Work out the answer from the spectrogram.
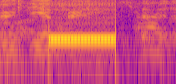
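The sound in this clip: A single telephone ring tone sounds as an office call is transferred. The steady, even tone lasts about half a second, with faint talk around it.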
